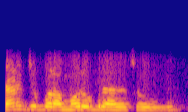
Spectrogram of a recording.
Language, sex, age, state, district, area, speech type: Odia, male, 45-60, Odisha, Nabarangpur, rural, conversation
